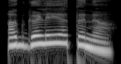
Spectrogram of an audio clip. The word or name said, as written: ಅಗ್ಗಳೆಯತನ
